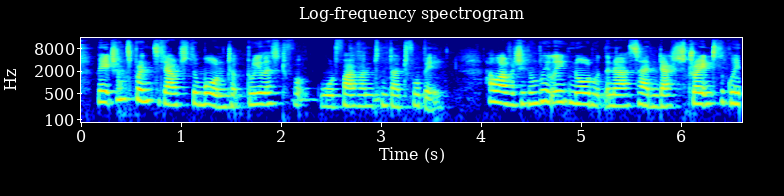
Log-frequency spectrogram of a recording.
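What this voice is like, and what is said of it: Usual voice. Nothing is said of it.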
